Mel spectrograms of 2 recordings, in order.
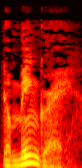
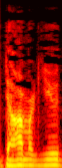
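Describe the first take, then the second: First: The surname is said as Domingue. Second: The surname is said as Domergue. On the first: This is how it is said at the film's end. The speaker calls it right. "at the end, they say it's, like" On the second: This is how most people in the film say it. The speaker calls it wrong. "everyone says that"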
